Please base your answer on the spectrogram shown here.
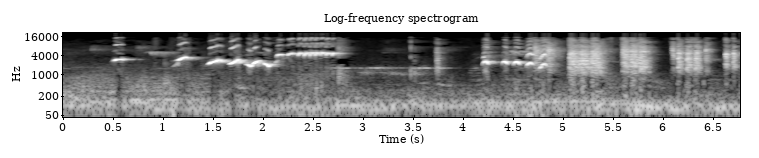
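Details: Oriental magpie-robin lure song for provoking rivals, patchy here: scattered high whistles and slurred notes, a sustained high whistle, then harsh buzzy bursts and scratchy chatter toward the end.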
